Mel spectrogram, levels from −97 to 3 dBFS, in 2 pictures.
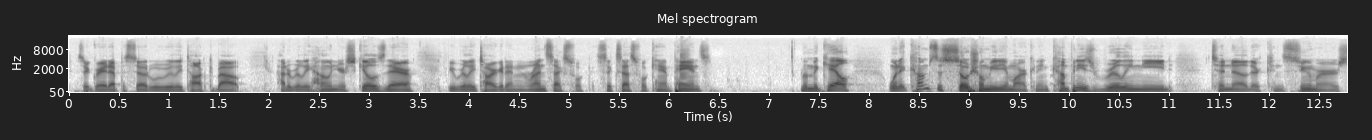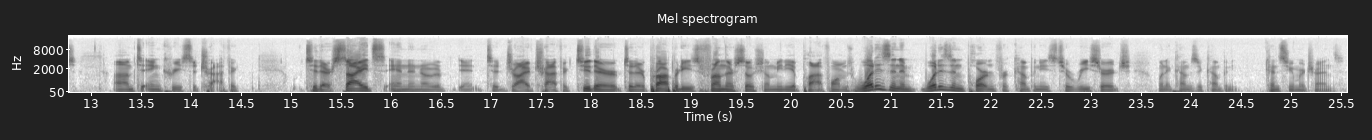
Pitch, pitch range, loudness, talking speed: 105 Hz, 95-115 Hz, -30 LUFS, 190 wpm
